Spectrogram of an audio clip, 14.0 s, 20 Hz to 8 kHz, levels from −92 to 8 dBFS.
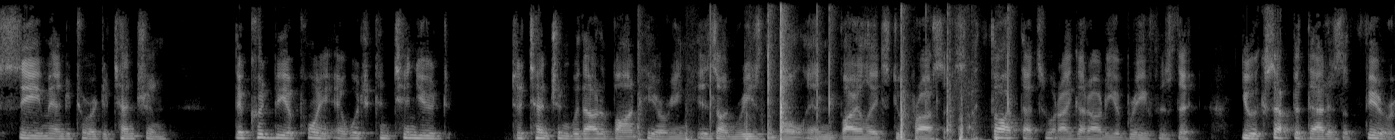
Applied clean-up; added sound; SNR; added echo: none; Clapping; 1 dB; none.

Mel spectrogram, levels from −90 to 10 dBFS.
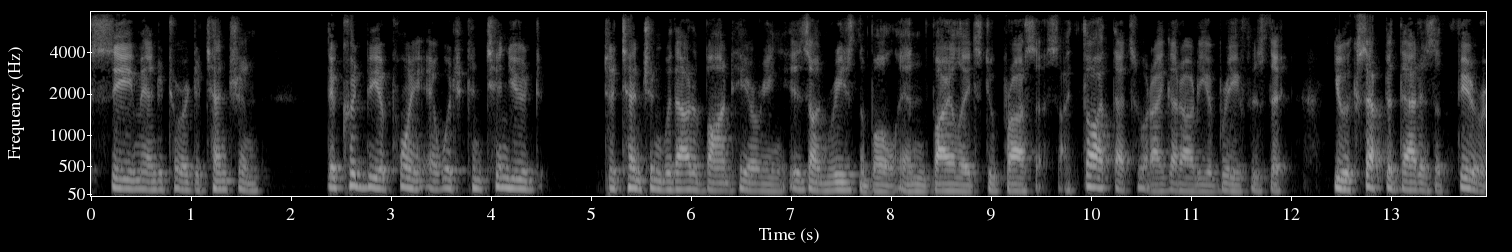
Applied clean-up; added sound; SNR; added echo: none; none; none; none.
